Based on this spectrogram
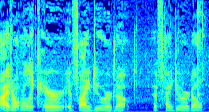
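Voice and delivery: normal talking voice

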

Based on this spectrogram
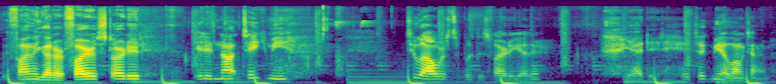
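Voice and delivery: usual speaking voice

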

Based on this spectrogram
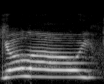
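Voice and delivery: high, loud sign-off whoop; playful shout. Pretend. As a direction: call it out high and drawn out. Shouted sign-off after goodbye.

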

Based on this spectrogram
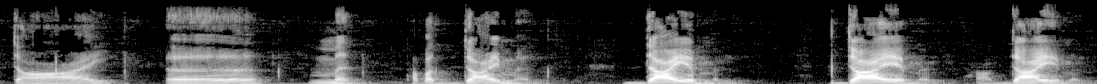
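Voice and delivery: "diamond" broken into three syllables, drawn out and loud. Shown as a demonstration. Teacher showing students how some people say it, "diamond" in three slow syllables. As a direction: stretch "diamond" slowly as die-uh-mund. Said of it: "有些人他喜欢这样念".

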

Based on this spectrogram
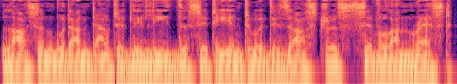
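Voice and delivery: ordinary delivery

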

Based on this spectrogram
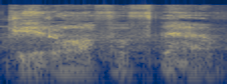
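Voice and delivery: unvoiced secretive whisper; mysterious rescuer whispers a command. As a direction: breathe it like a shadowy hero.

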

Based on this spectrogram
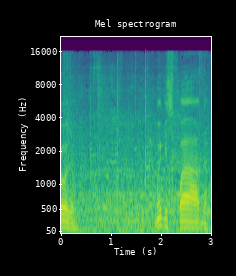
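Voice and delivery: usual speaking voice

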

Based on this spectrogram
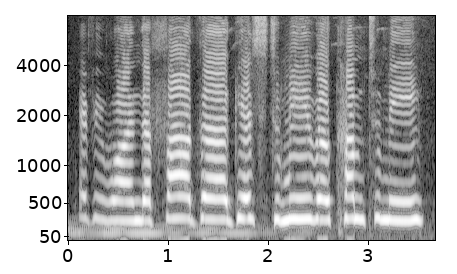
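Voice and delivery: ordinary talk, nothing marked

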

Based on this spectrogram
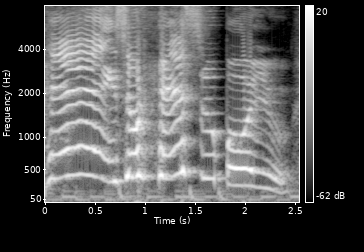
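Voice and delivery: very high, loud cartoon dad greeting; hammed-up cartoon dad call; Goofy voice. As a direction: belt it out like goofy Hessu. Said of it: "kaikki on silleen".

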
